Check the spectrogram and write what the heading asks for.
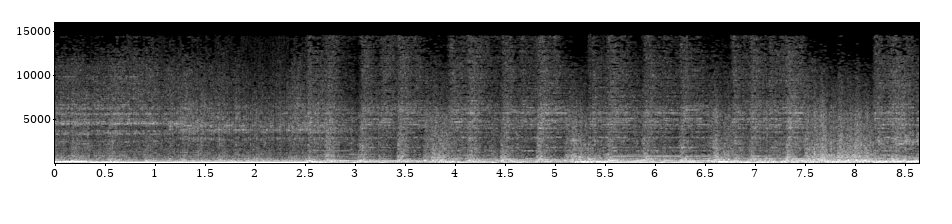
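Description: A live rock band playing: electric guitar, bass guitar and drum kit together, loud, with long held low notes under steady drumming.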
